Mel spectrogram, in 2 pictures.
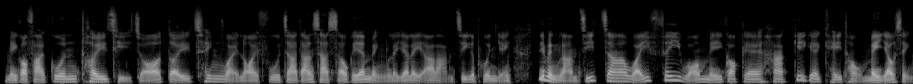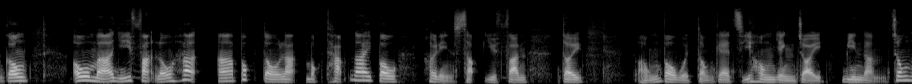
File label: news; chinese; US Nigerian Bomber Sat; 美國法官推遲對內褲炸彈人的判刑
